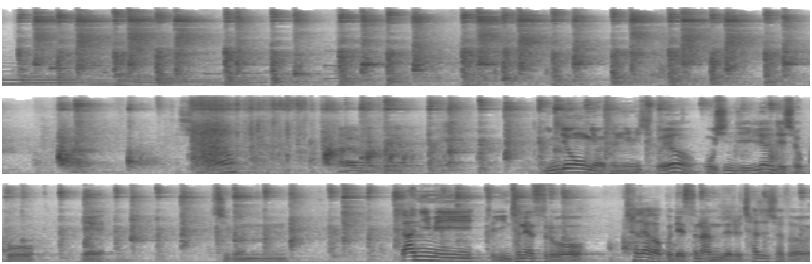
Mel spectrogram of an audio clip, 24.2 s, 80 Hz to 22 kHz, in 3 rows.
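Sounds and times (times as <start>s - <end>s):
table tennis balls clattering in a busy ping-pong hall in Mapo-gu Seoul: 0.2s - 9.6s, 10.6s - 22.5s
speech: 13.6s - 17.4s, 18.4s - 19.2s, 20.2s - 24.2s.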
